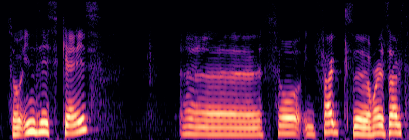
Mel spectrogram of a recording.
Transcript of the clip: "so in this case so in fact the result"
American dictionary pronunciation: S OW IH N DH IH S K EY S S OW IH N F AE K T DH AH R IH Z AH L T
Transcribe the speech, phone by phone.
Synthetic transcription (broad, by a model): S OW IH N DH IH S K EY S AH OW IH N F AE K T DH AH R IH Z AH L T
